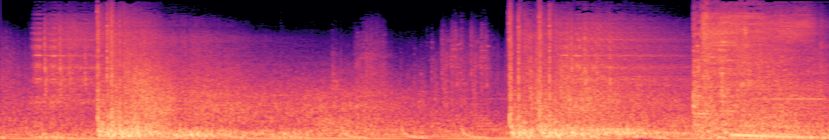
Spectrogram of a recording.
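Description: Heavy naval guns fire in loud booming salvos that rumble away.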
